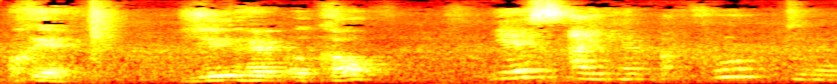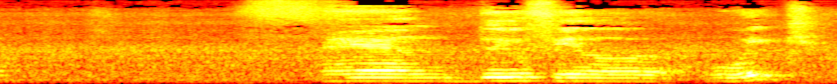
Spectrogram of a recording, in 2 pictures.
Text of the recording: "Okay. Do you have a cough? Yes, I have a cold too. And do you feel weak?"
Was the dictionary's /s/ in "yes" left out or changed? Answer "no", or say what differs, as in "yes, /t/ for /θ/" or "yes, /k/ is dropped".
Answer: no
